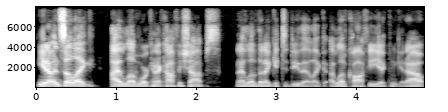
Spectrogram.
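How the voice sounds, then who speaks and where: In a very clean recording with a silent background, a man with an American accent talks very fast at a medium pitch, his intonation lively. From Northwest Arkansas, US South. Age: young, 19. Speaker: young entrepreneur and realtor. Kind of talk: casual podcast interview.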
